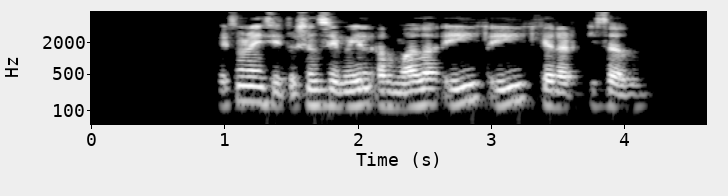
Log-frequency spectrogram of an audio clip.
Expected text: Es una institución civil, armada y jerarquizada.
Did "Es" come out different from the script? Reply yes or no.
no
